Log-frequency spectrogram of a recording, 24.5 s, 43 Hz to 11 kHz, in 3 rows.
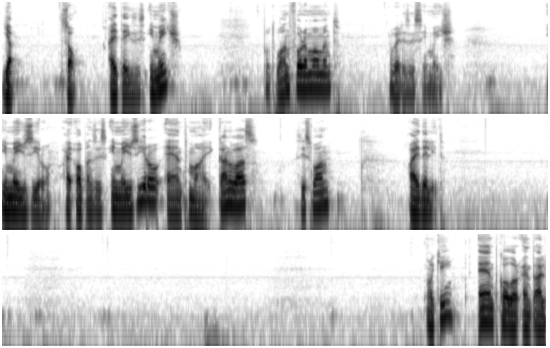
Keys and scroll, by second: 4.1 1, 4.2 Return, 19.4 Delete.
